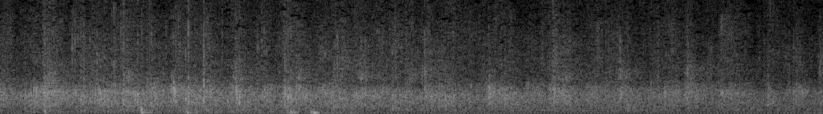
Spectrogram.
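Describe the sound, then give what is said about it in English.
A crowd claps steadily, a dense patter of many hands that stays at an even, moderately loud level for several seconds with no voices over it. “Give her a big hand applause.”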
